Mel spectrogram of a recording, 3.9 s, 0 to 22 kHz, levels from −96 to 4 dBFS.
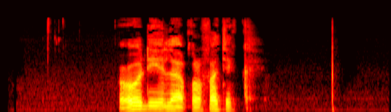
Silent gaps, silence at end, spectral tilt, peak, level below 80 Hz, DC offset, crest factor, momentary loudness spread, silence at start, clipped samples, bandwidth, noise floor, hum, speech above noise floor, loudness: none; 1.4 s; -6.5 dB/octave; -4 dBFS; -60 dBFS; under 0.1%; 22 dB; 18 LU; 1.2 s; under 0.1%; 11.5 kHz; -72 dBFS; none; 51 dB; -22 LUFS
